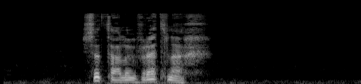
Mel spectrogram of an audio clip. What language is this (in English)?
Manx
